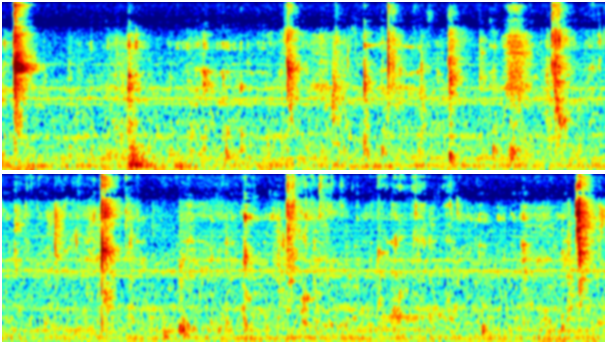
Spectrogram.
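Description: A person eating pounded yam fufu and okra soup by hand, chewing with wet lip smacks and mouth clicks, with soft squishes of fingers working the food on the plate. The sounds come as scattered short smacks, the loudest right at the start.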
